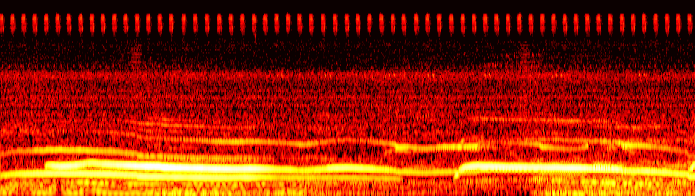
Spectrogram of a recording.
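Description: A werewolf gives a long, mournful howl lasting about ten seconds, loud and wavering in pitch, over a low rumbling bed with no talk.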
